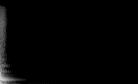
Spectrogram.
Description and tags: Snares from a Jomox Xbase09 recorded with a Millenia STT1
